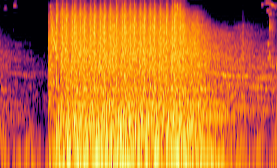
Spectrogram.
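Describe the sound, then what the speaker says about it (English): Sustained close gunfire in Mass Effect, a dense burst of rapid shots lasting about a second and a half before tailing off into echoing residue. "Bloody Garrus shooting at me?"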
